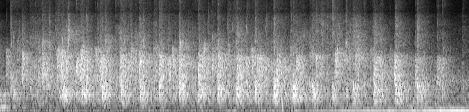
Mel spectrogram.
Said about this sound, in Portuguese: Aleluia. Aplauda o Senhor.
